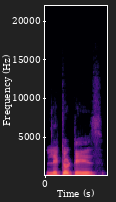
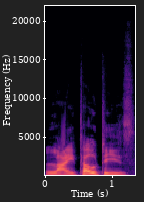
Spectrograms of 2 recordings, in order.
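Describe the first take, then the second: First: The first syllable is a short "lit" sound. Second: The first syllable is a long "lie" sound. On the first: The speaker calls it wrong. "ऐसे नहीं पढ़ना है" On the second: The speaker calls it right. "ये याद रखें"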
